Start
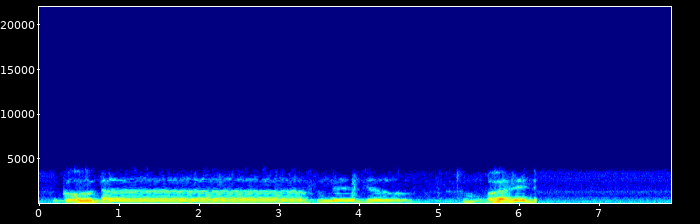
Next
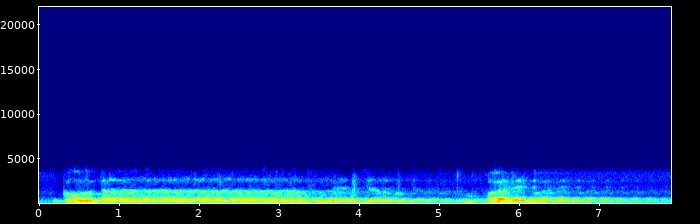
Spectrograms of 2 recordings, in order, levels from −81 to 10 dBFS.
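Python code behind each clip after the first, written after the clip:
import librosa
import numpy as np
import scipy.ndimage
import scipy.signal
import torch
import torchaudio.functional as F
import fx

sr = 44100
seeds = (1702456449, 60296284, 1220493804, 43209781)

y = fx.echo_heads(x, sr, ms=185, heads='first and third', feedback_pct=59, wet_db=-11.5)
y = y * 10.0 ** (1.0 / 20.0)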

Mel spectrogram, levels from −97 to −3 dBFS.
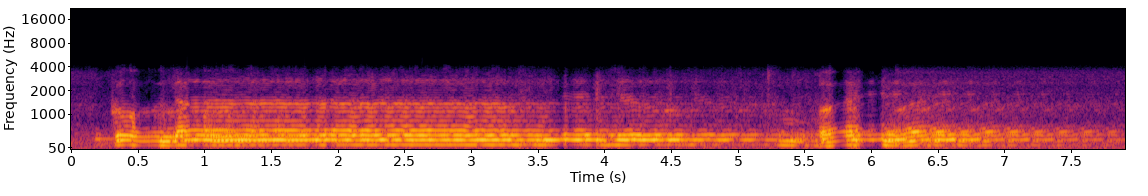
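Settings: y = fx.lowpass(x, sr, hz=2000.0, slope=6)
y = fx.dynamic_eq(y, sr, hz=250.0, q=1.6, threshold_db=-32.0, ratio=4.0, max_db=5)
y = fx.over_compress(y, sr, threshold_db=-18.0, ratio=-0.5)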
